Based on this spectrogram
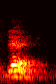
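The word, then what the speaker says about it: debt: এসেছে ল্যাটিন জুবিটার থেকে তারপর আরেকটা দেখেন যে দ্যাট ডি ই বিটি এটা এসেছে ডেবিটাম এই ডেবিটাম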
